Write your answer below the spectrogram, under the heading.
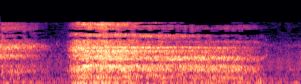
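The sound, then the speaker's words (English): A single deep breath drawn in, a loud, breathy inhale lasting about a second and a half that then fades, with no talking. “Everybody take a deep breath now.”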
